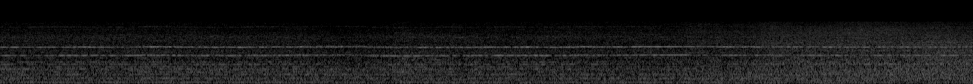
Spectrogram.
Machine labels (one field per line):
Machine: fan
